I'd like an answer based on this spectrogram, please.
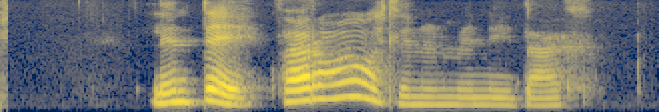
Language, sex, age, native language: Icelandic, female, 11, Icelandic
